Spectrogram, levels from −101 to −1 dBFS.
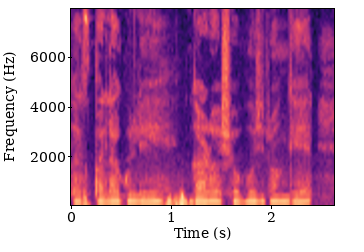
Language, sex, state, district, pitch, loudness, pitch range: Bengali, female, Assam, Hailakandi, 200 Hz, -19 LUFS, 195-205 Hz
